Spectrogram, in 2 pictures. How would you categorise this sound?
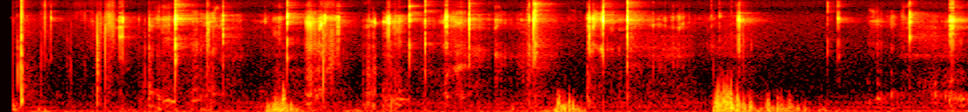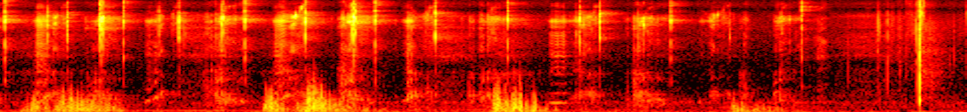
Sound effects > Human sounds and actions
